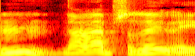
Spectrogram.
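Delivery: talking with mouth full. Mid-conversation, eating an onion ring while agreeing: talking with mouth full. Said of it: "I have my mouth full because I'm just eating an onion ring".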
